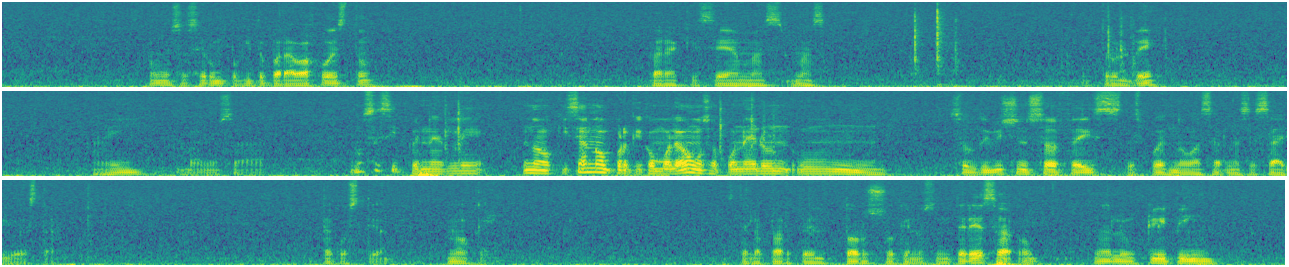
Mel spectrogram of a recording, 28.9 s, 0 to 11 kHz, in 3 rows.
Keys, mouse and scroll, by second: 3.7 click, 4.0 middle click, 4.1-6.0 drag, 7.0 ctrl+z, 8.2 ctrl+b, 10.9-11.4 scroll up 2, 12.9 Escape, 15.2 ctrl+b, 18.8 click, 20.7-23.0 drag, 23.1 scroll down 2, 23.5-25.2 drag, 25.3 middle click, 27.0 click, 27.7 scroll down 1, 28.1 middle click.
